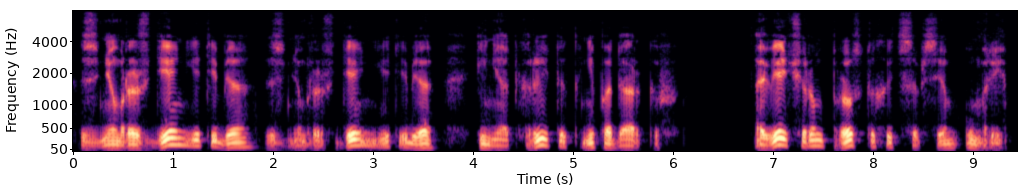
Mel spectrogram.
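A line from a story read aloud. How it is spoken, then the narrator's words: Sad singing. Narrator (Russian): грустно запел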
